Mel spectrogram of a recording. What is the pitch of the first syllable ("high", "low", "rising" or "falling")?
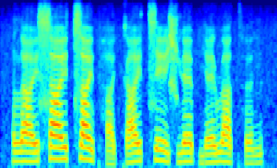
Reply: rising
